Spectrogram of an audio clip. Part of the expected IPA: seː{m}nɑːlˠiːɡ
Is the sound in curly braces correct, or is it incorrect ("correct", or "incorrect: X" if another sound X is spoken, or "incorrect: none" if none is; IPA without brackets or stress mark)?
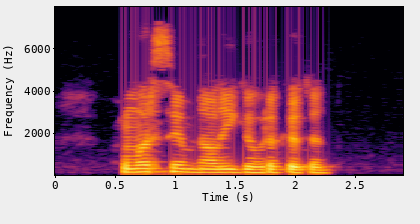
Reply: correct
